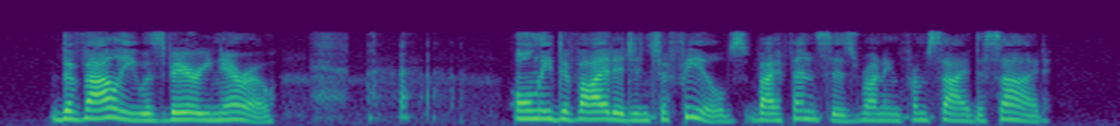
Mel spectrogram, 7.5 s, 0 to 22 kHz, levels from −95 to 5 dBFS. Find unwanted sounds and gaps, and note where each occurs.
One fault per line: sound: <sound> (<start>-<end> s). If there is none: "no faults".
sound: laugh (2.1-3.1 s)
